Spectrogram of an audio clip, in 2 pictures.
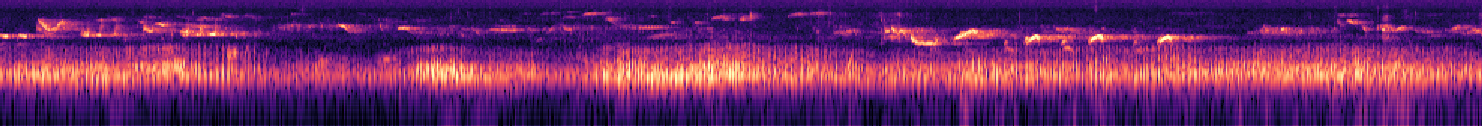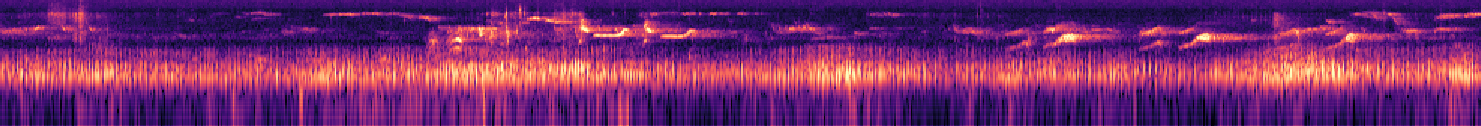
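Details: A steady chorus of frogs from a farmstead pond in Estonia in spring, rolling croaks layered into a thick hum, while songbirds add bursts of quick chirping trills, especially around thirteen seconds.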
